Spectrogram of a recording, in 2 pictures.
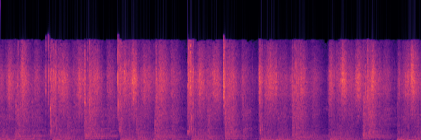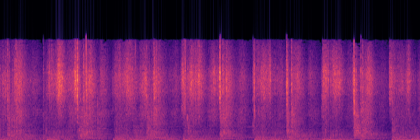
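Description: Drum-led music: bass drums and other percussion keep up a steady, driving rhythm, with some pitched notes underneath.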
